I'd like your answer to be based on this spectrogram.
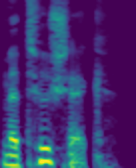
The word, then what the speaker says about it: Matuschak: Matuschak. Also richtig würde es wahrscheinlich Matuschak ausgesprochen, so tschechische Matuschak.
